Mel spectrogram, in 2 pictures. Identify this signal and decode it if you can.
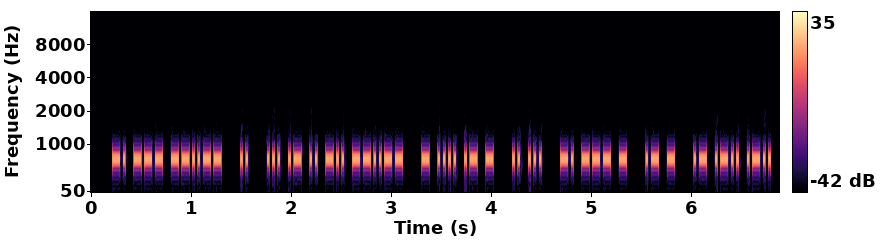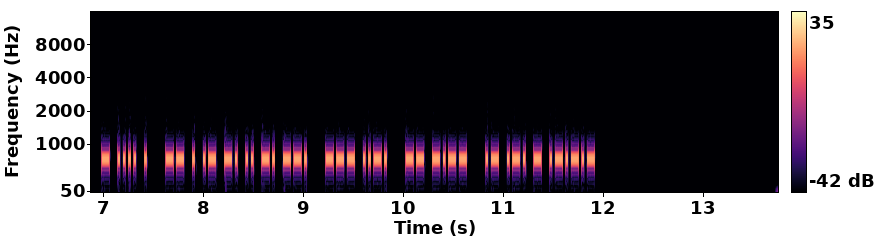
Morse code, heard as a keyed tone, about 46 wpm, 690 Hz. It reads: NO, I SAID, THAT IS NOT AT ALL THE MEANING OF MY ART.
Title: Sentences from Top 1000 Words - Review Part 6 - 45wpm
